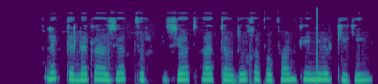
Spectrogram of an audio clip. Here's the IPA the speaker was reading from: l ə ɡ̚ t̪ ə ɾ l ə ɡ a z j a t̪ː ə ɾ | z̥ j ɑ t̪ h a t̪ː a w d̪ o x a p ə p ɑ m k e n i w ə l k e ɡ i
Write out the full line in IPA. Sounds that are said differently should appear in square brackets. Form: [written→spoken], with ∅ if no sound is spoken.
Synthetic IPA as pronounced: l ə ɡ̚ t̪ ə ɾ l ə ɡ a z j [a→ɑ] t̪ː ə ɾ | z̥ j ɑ t̪ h a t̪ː a w d̪ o x a p ə p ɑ m k e n i w ə l k e ɡ i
